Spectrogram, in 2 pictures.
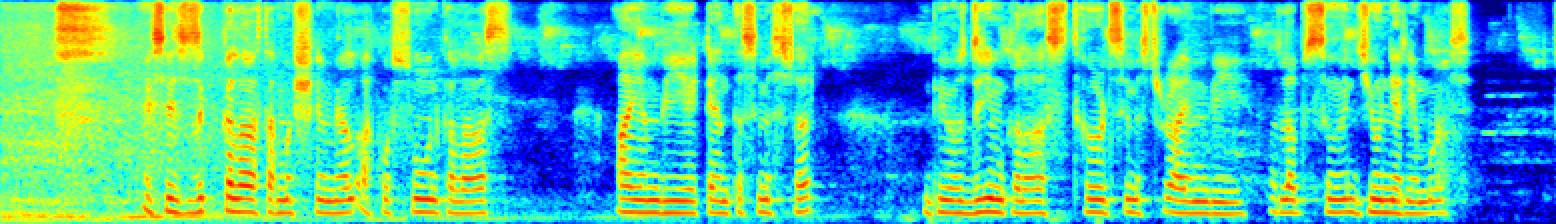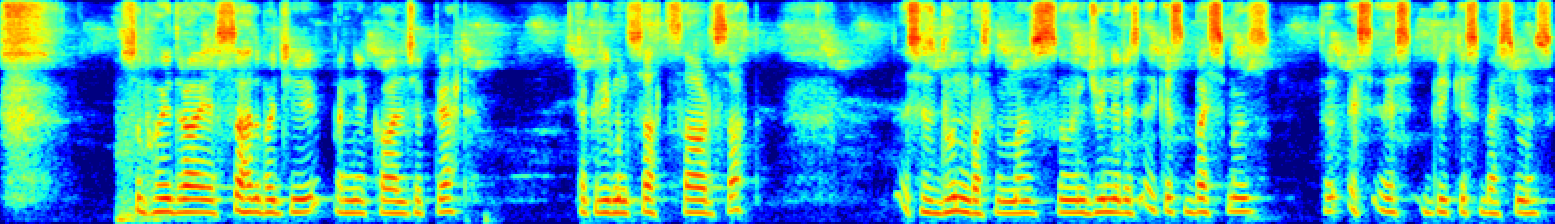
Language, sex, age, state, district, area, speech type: Kashmiri, male, 18-30, Jammu and Kashmir, Kupwara, rural, spontaneous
